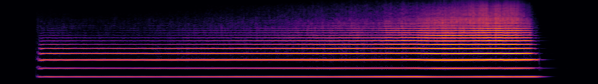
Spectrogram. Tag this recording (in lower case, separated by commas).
brass instrument, music, trumpet, musical instrument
